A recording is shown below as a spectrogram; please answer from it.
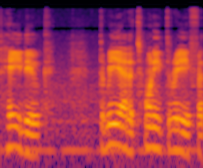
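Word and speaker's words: Hejduk: shop the other day it's pronounced hey duuk three out of 23 for the Avalanche hey duuk the patches are freaking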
